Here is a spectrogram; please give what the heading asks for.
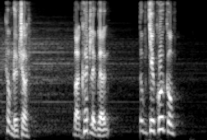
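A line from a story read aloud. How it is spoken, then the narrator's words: Shout. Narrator (Vietnamese): Yên Nhiên quát lên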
